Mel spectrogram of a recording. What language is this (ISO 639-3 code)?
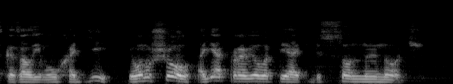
rus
